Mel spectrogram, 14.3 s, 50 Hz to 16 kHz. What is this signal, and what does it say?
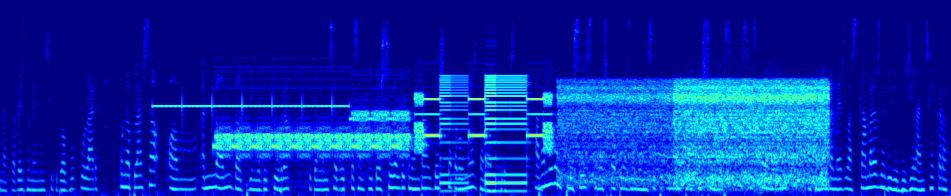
Dial-up modem handshake (V.34 or later), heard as a whistle, warbles, then hiss, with room echo.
